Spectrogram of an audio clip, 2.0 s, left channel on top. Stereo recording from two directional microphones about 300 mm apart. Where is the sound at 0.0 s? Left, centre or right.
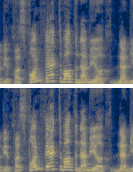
Centre.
